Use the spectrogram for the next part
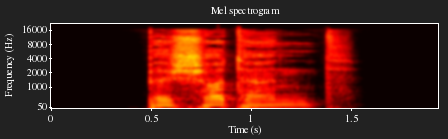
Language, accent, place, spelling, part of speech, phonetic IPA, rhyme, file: German, Germany, Berlin, beschotternd, verb, [bəˈʃɔtɐnt], -ɔtɐnt, De-beschotternd.ogg
- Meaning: present participle of beschottern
